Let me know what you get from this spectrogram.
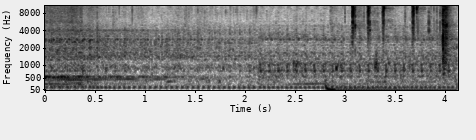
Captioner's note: boat engine purring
